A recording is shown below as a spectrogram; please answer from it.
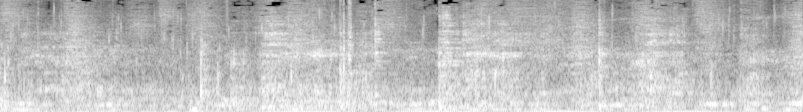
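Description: Metal spoon stirring thick cornmeal and coconut milk in a cast-iron pot, scraping against the pot, with a sharp clink about a second in.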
